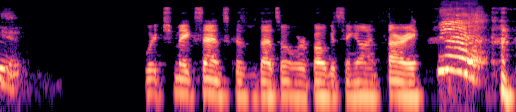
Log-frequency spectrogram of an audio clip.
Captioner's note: laughing, yeah!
